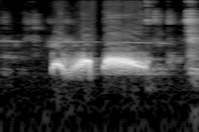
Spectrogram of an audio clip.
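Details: Spotted dove decoy bird cooing, a call used to excite and train other doves. A short wavering low coo runs straight into a longer, steady hollow note, the whole phrase lasting about one second. A faint higher chirp follows against an otherwise silent background.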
